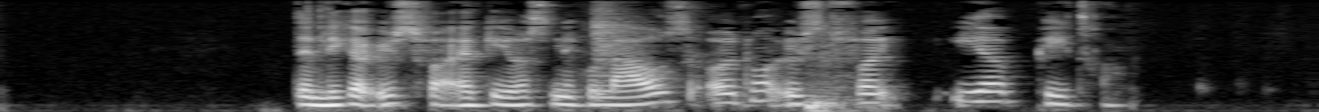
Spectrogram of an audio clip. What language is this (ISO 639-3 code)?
dan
